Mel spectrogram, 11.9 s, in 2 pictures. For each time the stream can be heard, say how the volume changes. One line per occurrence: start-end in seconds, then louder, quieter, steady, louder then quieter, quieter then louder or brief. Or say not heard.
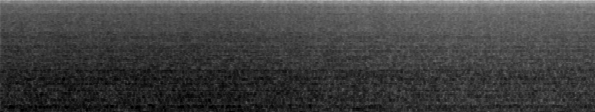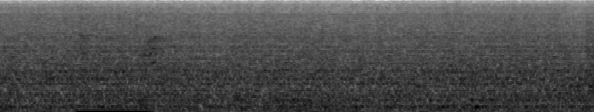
0.0-11.8 quieter.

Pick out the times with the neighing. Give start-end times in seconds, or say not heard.
6.7-7.5.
